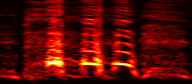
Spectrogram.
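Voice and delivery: very high, squeaky nervous giggle; imitating his own high-pitched giggle. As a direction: giggle like a starstruck kid. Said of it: "this weird sort of giggle".

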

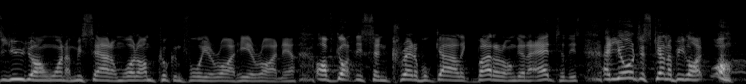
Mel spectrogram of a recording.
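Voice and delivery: low, fast, chatty chef pitch; Jesus the showman cook. Retold or imitated. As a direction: sell the meal like a TV cook. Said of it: "he says".

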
